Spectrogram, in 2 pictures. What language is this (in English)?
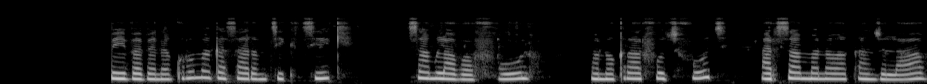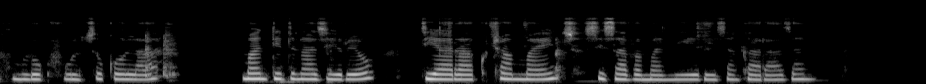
Malagasy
